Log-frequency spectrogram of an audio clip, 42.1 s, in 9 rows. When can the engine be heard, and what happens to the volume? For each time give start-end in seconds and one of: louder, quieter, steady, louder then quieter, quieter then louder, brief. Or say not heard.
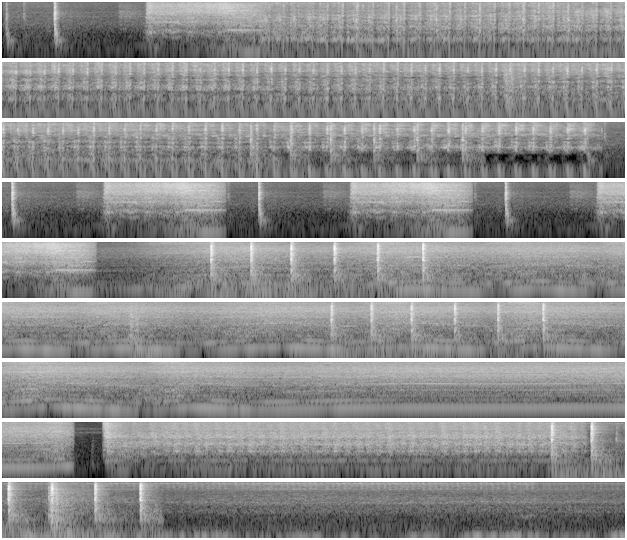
0.0-42.0 steady.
